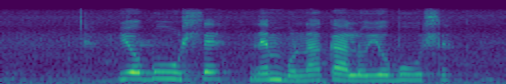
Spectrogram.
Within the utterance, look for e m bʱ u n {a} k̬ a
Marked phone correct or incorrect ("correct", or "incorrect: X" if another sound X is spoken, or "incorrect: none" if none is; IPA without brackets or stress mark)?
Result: correct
